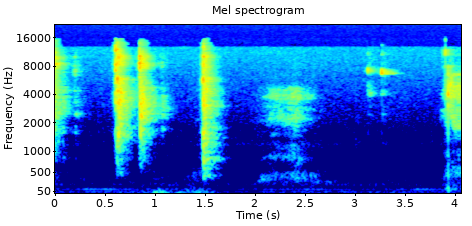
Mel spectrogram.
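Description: Three faint, sharp computer clicks within the first second and a half, made while selecting cell ranges in a spreadsheet dialog; otherwise near silence.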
